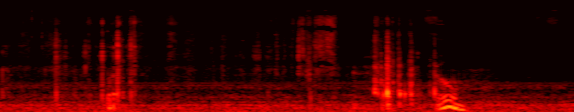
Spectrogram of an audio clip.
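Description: A young man speaks quietly close to a microphone.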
